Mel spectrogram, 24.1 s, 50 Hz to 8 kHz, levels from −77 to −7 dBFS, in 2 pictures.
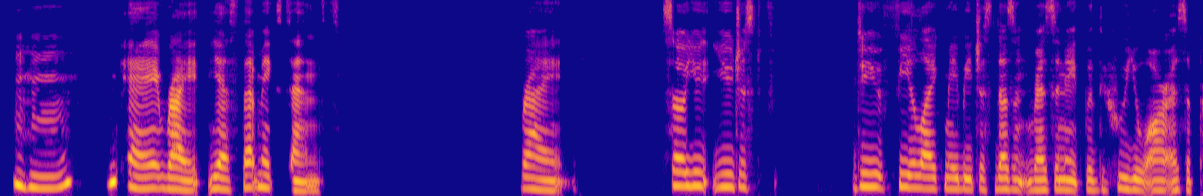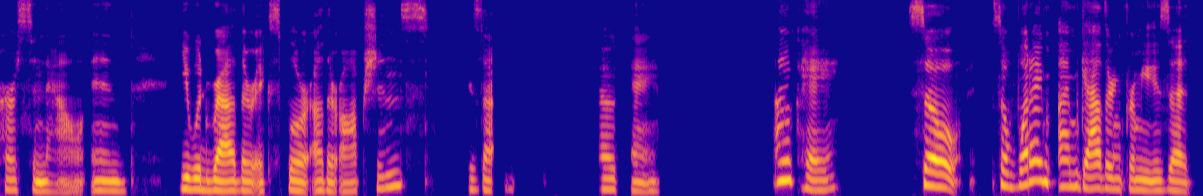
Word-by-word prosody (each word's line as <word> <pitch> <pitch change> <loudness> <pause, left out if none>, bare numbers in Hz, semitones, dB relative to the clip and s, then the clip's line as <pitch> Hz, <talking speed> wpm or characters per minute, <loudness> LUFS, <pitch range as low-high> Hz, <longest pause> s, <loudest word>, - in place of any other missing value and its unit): Mhm. 190 +2 +1 0.4
M'kay, 180 -9 +3
right, 165 -4 +4
yes, 165 -2 +1
that 185 +1 +2
makes 190 -2 -1
sense. 135 - -1 1.8
Right. 160 - 0 1.0
So 215 -2 +2
you 210 +3 +1
you 195 +1 -2
just 190 -2 -6
f - - -27 0.8
do 205 - -1
you 200 -2 +1
feel 185 +1 -3
like 170 -2 +1
maybe 165 -1 -1
it 155 - -4
just 160 -2 -7
doesn't 165 -2 0
resonate 150 -1 0
with 150 -1 -5
who 170 +5 -7
you 155 -3 0
are 150 0 +1
as 145 +2 -3
a 145 - -4
person 145 -2 -1
now 70 - -6
and 140 -1 0 0.5
you 170 0 +3
would 155 -2 +2
rather 140 -1 +6
explore 135 0 -1
other 140 -2 -1
options? 175 - -4 0.4
Is 155 -1 -8
that 150 -2 -2 1.1
Okay. 140 -4 -4 1.2
Okay. 175 - +1 0.7
So 210 +6 +5 0.3
so 220 -4 -1
what 220 +5 +2
I'm 285 -1 +4
I'm 200 0 0
gathering 175 -3 +3
from 155 -1 -2
you 145 -1 +1
is 145 - -3
that, 140 -3 +1
160 Hz, 125 wpm, -22 LUFS, 145-185 Hz, 1.8 s, rather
